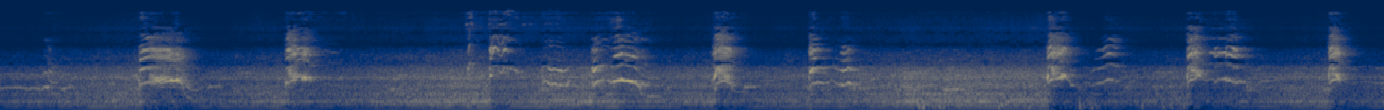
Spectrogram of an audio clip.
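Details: Crying baby Pinscher dog gives repeated thin, wavering whines and sharp yips, roughly one every second, some bending up and down in pitch, with a constant hum underneath.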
